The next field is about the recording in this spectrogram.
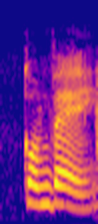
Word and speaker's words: convey: Convey. – Convey, convey, not convey, it's un V, convey. Again? – Convey. – Así, muy bien. Casi como un F, yeah?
